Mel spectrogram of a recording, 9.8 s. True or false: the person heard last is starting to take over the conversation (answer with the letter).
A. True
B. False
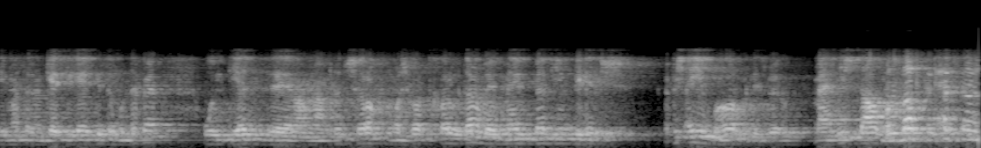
A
